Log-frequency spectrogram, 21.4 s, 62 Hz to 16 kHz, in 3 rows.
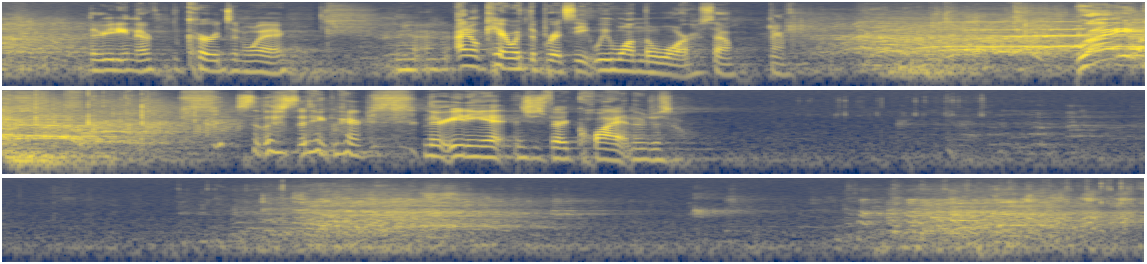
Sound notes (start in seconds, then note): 5.2 cheering; 15.2 laughter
